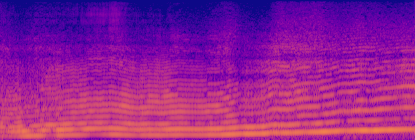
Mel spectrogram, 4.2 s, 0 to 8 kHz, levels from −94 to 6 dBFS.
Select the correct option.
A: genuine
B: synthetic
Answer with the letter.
A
